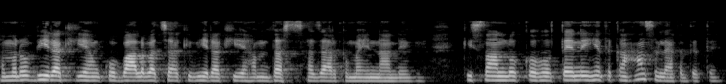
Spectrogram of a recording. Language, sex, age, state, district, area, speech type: Maithili, female, 30-45, Bihar, Begusarai, rural, spontaneous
